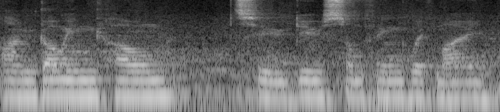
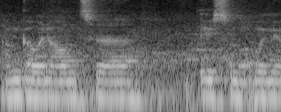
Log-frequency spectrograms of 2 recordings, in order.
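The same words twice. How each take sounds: First: Every sound is said fully and carefully. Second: Sounds like G and H are dropped. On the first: "that would be the correct pronunciation" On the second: "or I'd say"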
